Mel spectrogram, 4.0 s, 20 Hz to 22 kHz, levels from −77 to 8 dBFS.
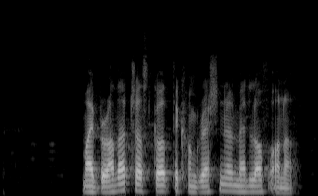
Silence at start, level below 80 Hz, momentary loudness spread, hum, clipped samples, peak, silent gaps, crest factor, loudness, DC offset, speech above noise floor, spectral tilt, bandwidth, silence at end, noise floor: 1.05 s; -66 dBFS; 8 LU; none; under 0.1%; -4 dBFS; none; 18 dB; -22 LUFS; under 0.1%; 51 dB; -8 dB/octave; 7 kHz; 0.35 s; -73 dBFS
